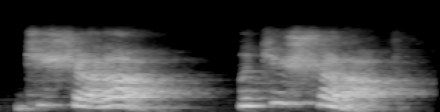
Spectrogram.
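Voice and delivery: high-pitched, drawn-out exasperation; exasperated. Retold or imitated. Comedian to the laughing parking lot owner, exasperated.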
